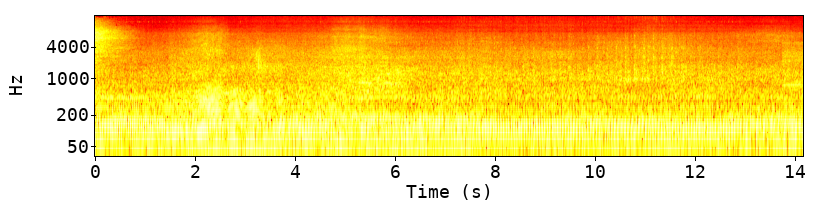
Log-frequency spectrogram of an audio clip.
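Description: Motorcycle engine running steadily while riding along a city road, with road and traffic noise; a brief rise and fall in pitch comes a couple of seconds in.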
